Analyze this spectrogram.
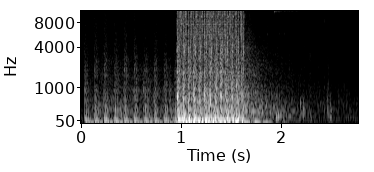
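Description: A shotgun blasts with a heavy boom.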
